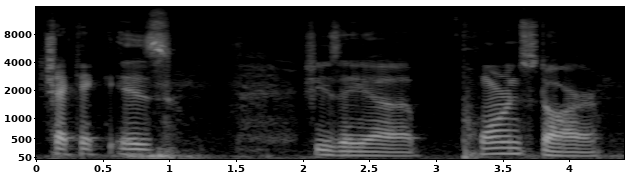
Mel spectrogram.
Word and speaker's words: Chechik: Anyway, so I think you guys know who Adriana Chechnik Chechik is. She's a porn star. Wait, I think I said her last name wrong.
